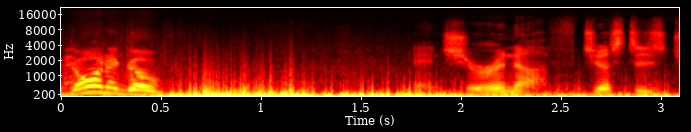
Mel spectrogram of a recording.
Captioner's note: wind whistling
